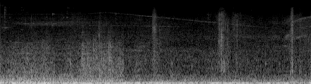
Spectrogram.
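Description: Air brakes of a bus pulling to a stop: a few sharp hissing bursts over a steady, dense engine rumble and road noise.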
